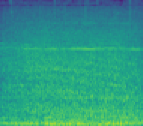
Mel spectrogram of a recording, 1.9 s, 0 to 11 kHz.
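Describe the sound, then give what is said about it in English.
An Avianca jet airliner on final landing approach to JFK, New York, on a pitch-black night with heavy mist, rain and sudden violent winds. Its engines roar in a steady, dense drone with a deep rumbling low end and a faint high whine, loud throughout, with no voices. “Avianca Flight 52 is on its final approach to New York unaware that conditions for landing at JFK are barely above the safe limits to land a plane.”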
